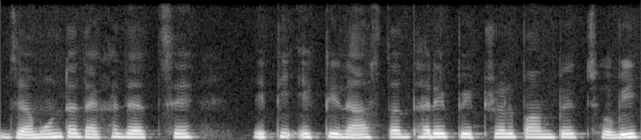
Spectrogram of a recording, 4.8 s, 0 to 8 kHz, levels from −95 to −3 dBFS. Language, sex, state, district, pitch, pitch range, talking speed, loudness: Bengali, female, Bihar, Katihar, 190 Hz, 185-195 Hz, 135 wpm, -14 LUFS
